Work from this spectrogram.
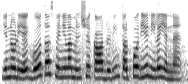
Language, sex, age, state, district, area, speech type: Tamil, female, 18-30, Tamil Nadu, Cuddalore, rural, read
